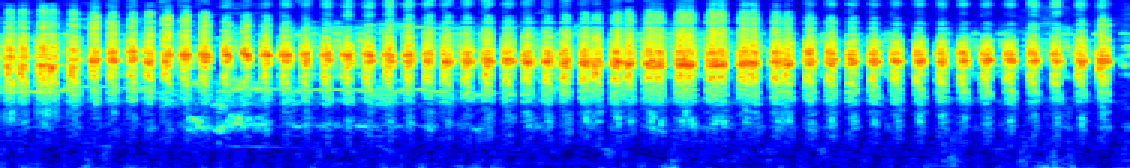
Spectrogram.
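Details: Young kingfisher calling with rapid, rasping high-pitched pulses, roughly two to three per second and somewhat uneven in spacing, continuing throughout with only faint low background sounds.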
